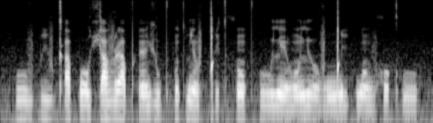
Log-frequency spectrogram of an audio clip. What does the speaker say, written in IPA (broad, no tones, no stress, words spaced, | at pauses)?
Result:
uːvpivkʼa po çavɭa pʼɛ̃ ʒupʰũtʎɛ̃vǃit θõ pʰuːlʲɛ̃võlʲoːv ŋ͡ǃiʔwõvxokʼu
